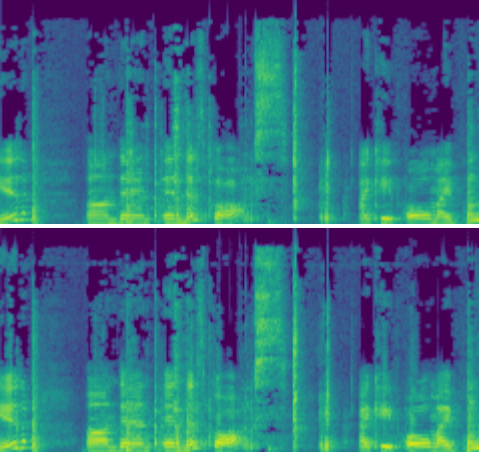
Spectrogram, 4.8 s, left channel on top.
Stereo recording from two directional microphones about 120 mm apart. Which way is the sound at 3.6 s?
25° left (ahead or behind).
